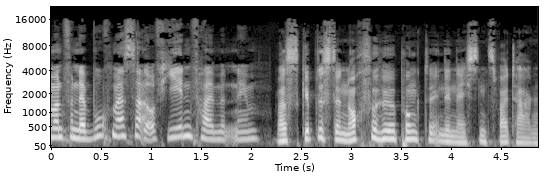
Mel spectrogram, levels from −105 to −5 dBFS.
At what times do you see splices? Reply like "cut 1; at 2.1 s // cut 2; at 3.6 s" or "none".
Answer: cut 1; at 0.9 s // cut 2; at 2.2 s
